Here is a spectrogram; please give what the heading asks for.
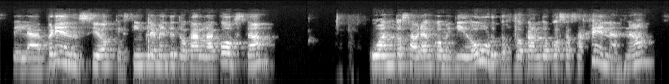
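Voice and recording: A woman speaks at a moderate pace with fairly high pitch. Her tone is fairly bright, and there is audible room echo.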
